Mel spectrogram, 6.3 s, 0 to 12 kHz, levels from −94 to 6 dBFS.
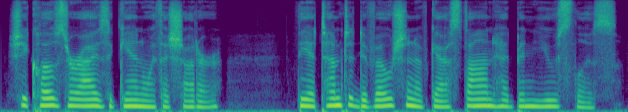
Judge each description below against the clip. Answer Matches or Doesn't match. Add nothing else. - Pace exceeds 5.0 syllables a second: Doesn't match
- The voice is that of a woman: Matches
